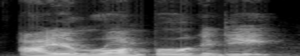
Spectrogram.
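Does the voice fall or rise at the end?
rise. The voice rises at the end like a question.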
